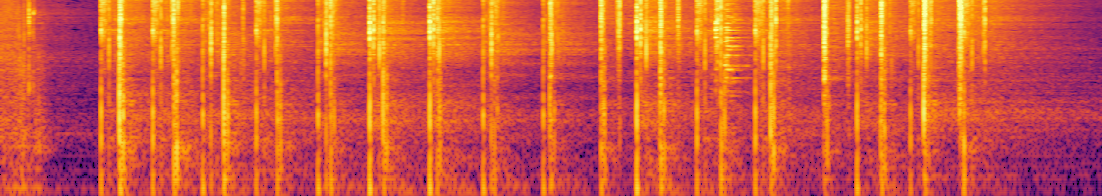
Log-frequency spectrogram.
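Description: Heavy armoured footsteps clank on a stone floor in a large echoing hall.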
